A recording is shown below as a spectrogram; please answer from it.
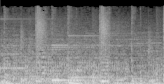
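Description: Live improvised rock band music, with steady bass and sustained pitched tones, cut by a sharp percussive hit about once a second.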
